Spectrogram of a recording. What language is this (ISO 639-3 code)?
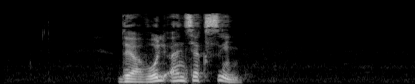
myv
